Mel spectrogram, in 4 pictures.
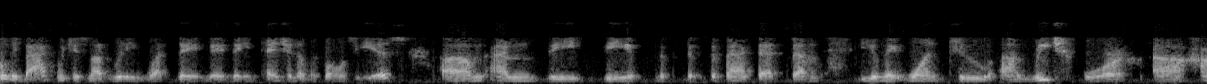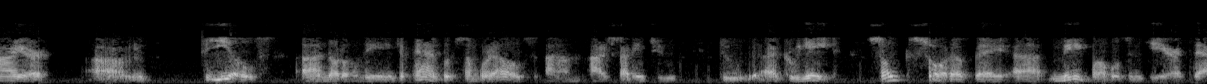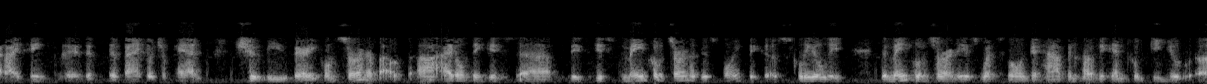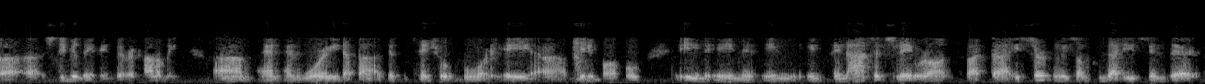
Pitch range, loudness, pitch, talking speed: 360-420 Hz, -26 LUFS, 385 Hz, 165 wpm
